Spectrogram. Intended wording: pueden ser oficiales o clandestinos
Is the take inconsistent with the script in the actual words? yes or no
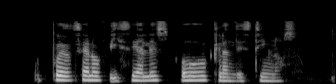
no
